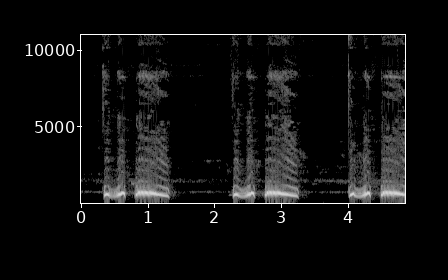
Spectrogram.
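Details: Decoy spotted dove's provoking call in the 'thúc gù' style: a warbled two-part note leading into a long descending coo, three evenly spaced repetitions against silence.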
